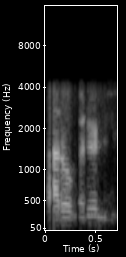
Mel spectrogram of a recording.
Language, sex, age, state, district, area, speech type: Gujarati, male, 60+, Gujarat, Morbi, urban, conversation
